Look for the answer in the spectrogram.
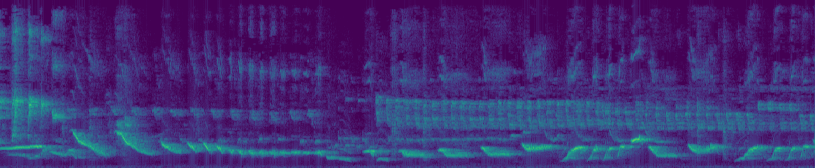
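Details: Albino and blorok mutation white-rumped shamas, a colour-mutant pair, singing a rich, fast song. Rapid descending slurred notes repeat in quick runs, then a long high sustained tone stretches through the second half over bright chattering phrases.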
